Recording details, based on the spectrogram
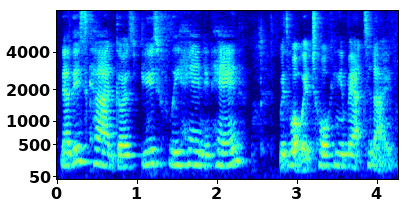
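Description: A woman's voice: lowish voice, steady tone, moderate pace. Aussie woman life coach, stuffy nasal voice from a cold, talks to camera in a small echoey home office. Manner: earnest, repeats key phrases, gestures with hands. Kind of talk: motivational talk to camera. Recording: echoey room.

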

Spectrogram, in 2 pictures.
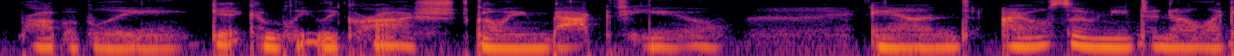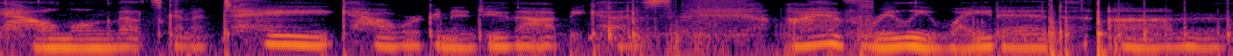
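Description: A woman's voice: fairly low pitch, creaky, background noise. A woman hosting an ASMR storytime, rambling casually and conversationally with wry asides. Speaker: ASMR video host.

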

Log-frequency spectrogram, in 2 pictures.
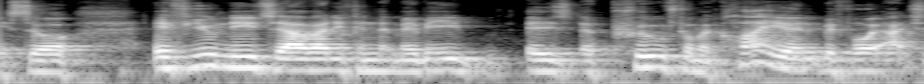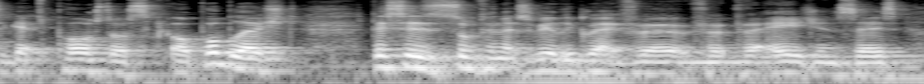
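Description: A man's voice: mid-range voice, a little mellow. Emphatic Yorkshire man talking to camera. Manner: emphatic, conversational, repeats words when restarting. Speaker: business coach. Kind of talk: casual talking-head advice. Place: small office indoors. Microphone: camera at desk distance.

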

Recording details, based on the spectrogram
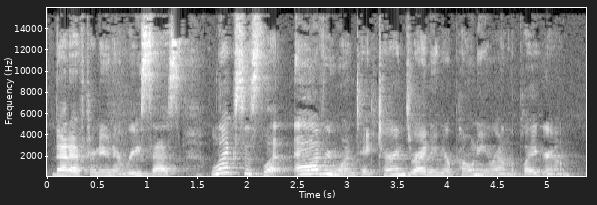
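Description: A woman, a teacher, reading a children's picture book aloud with expressive, deliberate phrasing. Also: fairly high pitch. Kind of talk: read-aloud storytelling for children. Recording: roomy echo, light background noise.

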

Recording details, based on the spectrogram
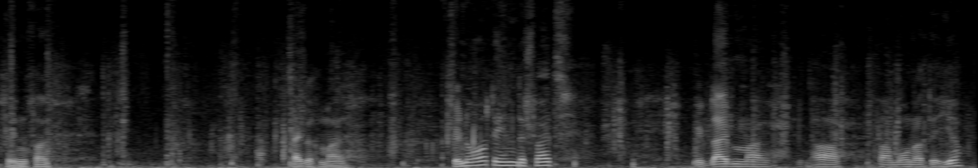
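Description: A man's voice: on the low side, slow, pauses often, dull audio, noisy background. A Swiss man whose first language is Swiss German, speaking with a Swiss accent, chatting and joking to his viewers outdoors by a lake. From Switzerland. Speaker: vlogger. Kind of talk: casual vlog commentary to viewers.

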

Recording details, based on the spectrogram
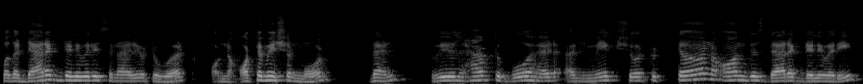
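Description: A middle-aged man with a slightly high voice teaches a software tutorial. He explains step by step and often checks that the listener follows with short tag questions. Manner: checks in often with "right?" and "okay". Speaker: instructor presenting a software tutorial. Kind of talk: explanatory screen-share tutorial. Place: indoors, at a computer.

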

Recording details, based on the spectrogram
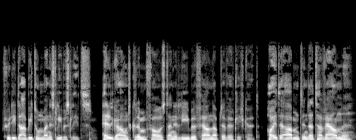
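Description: A man's voice: mid-range voice, animated, measured pace, few pauses, a bit bright, no echo, studio quality, pitched above the performer's own voice. A man voicing a dreamy, vain male tiefling bard with an airy, effusive and theatrical manner in a fantasy story. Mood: enthusiastic, dreamy.

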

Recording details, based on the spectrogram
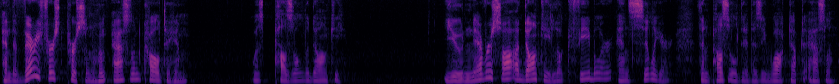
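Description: A man in his sixties reading a children's novel aloud in a measured, steady storytelling manner, seated in an armchair on a studio set. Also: medium pitch, husky, long reverb tail. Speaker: reader.

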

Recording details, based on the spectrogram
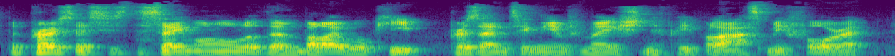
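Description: A man with a deep voice and a crisp, bright edge talks through a phone repair tutorial at a desk. He rambles a bit, restarting sentences and filling gaps with "um" and "uh" as his hands work on the device off camera. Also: steady tone, quick pace. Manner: rambling, many fillers and restarts. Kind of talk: casual how-to walkthrough. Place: indoors at a wooden desk, filming a phone from above.

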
